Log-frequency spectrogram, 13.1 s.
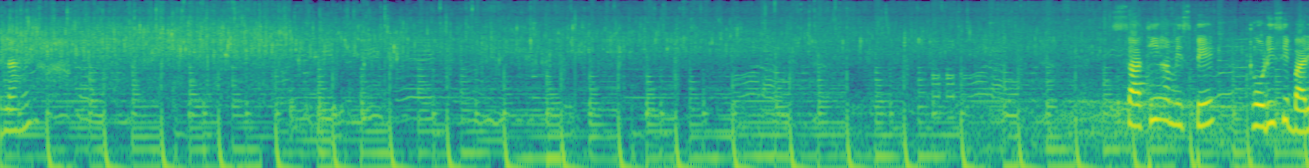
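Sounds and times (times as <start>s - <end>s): background music: 0.0s - 13.0s
food sizzling in frying pan: 0.0s - 13.0s.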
